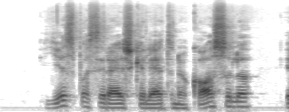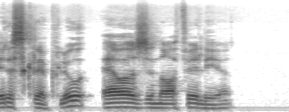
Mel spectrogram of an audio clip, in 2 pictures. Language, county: Lithuanian, Alytus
